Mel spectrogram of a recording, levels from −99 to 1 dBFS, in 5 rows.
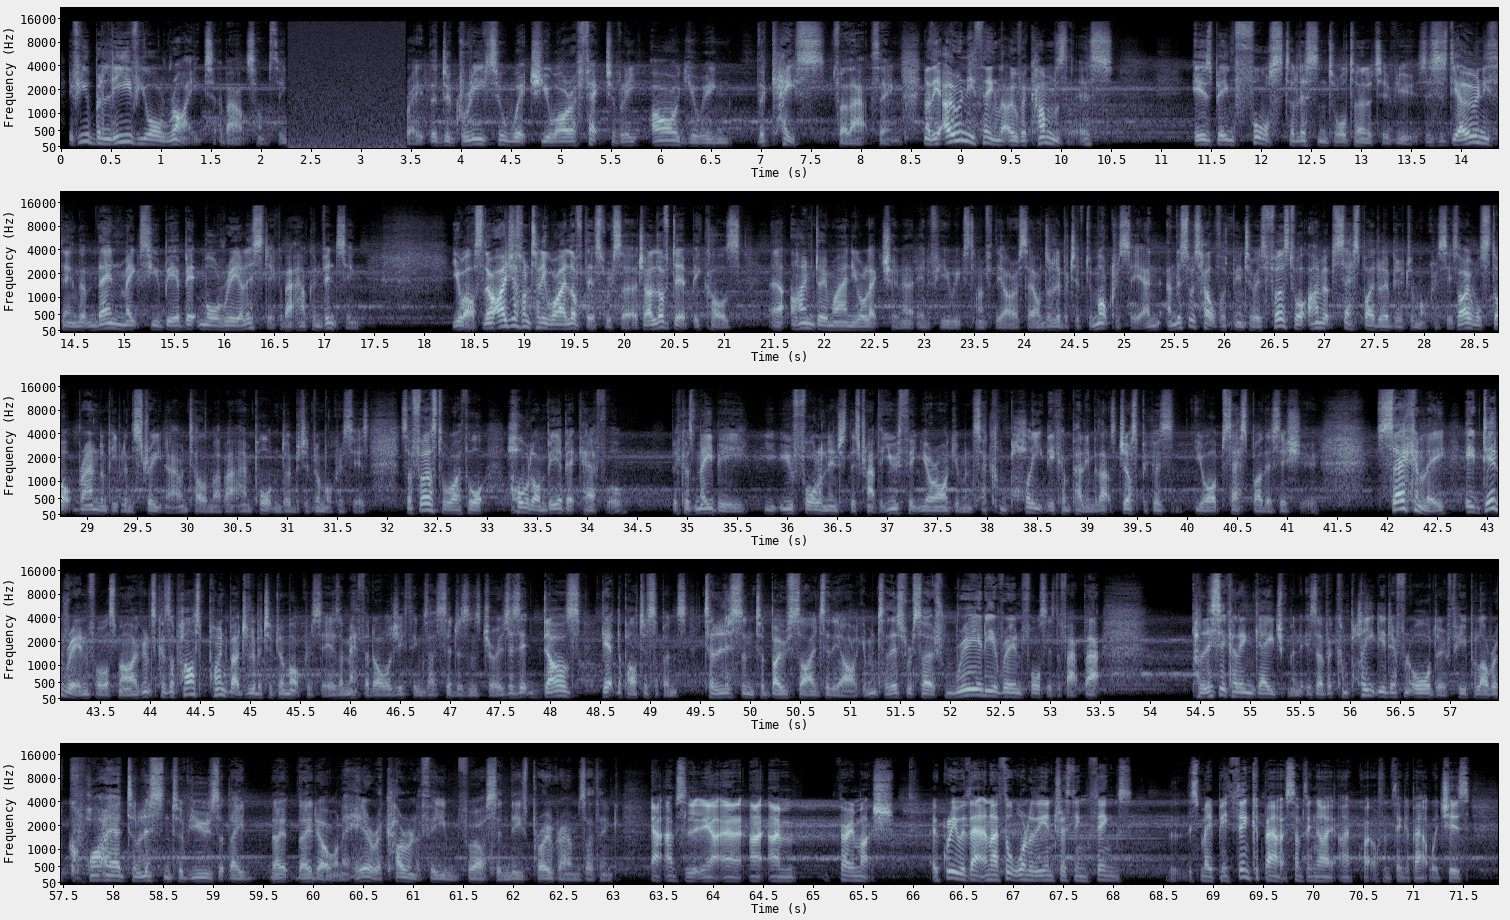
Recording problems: thin; very; fading below 850 Hz
echo of what is said; faint; throughout; 290 ms later, 20 dB below the speech
audio cutting out; at 2.5 s for 1 s
uneven, jittery; strongly; from 4.5 s to 1:10

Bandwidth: 14.5 kHz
